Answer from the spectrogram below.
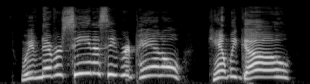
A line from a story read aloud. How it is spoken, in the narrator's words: the kids raise the stakes, screaming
